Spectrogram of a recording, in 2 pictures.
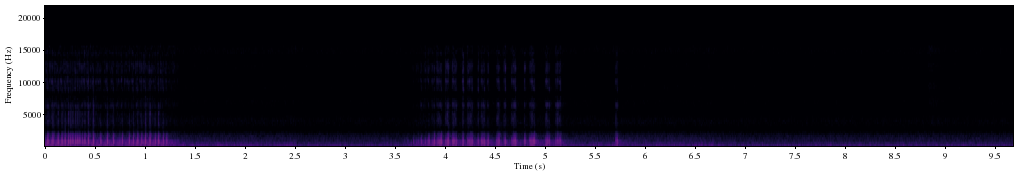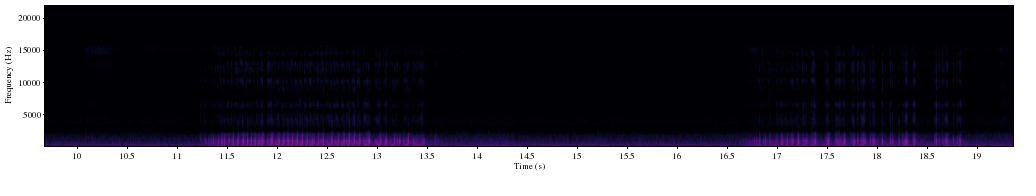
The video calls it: Snoring shih tzu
